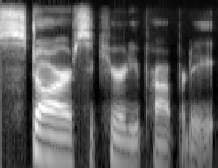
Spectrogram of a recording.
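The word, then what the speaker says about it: *-security property: Second, and this is often the key one, the security property pronounced star security property, nicknamed no write down.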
